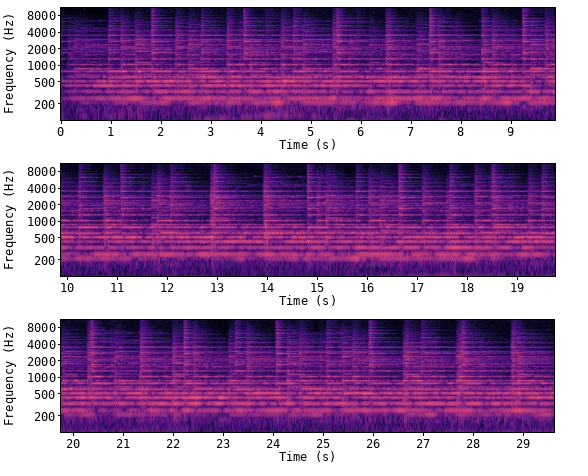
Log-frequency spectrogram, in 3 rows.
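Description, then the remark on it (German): At 12 noon, the church bells of the Dreiheiligenkirche, a Baroque parish church in Innsbruck, Tyrol, peal continuously and loudly, several bells overlapping in a dense, ringing wash of strikes with long sustained overtones, no voices present. “Sie hören die Glocken der Dreiheiligenkirche in Innsbruck, Tirol.”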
